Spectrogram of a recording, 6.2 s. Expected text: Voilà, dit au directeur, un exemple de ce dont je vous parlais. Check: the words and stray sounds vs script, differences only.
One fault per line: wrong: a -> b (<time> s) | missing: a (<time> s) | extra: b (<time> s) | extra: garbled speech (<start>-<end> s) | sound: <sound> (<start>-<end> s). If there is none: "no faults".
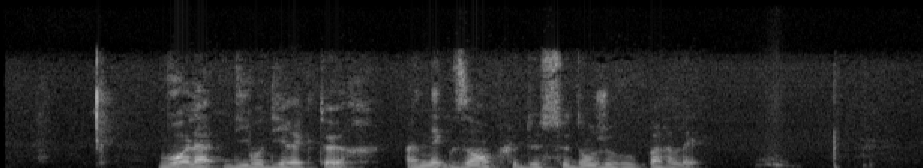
sound: whoosh (5.0-5.4 s)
